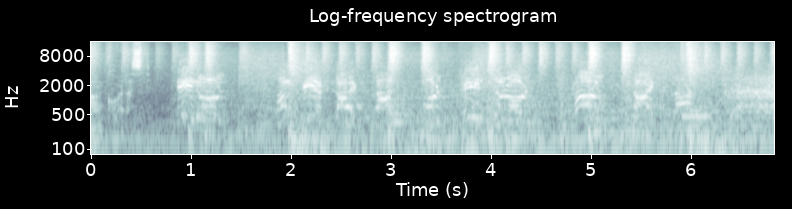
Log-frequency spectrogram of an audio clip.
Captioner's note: speaking German; crowd cheering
